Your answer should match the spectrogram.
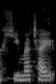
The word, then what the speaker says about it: hematite: like Smokey quartz uh hematite is also great it's that red stone or hematite or hematite some people will pronounce it um it's it's red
